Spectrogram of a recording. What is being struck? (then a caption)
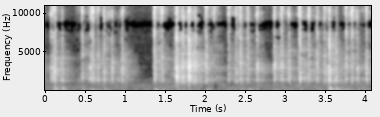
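Mechanical keyboard with plastic keycaps. Both hands type continuously on a Keycool K84 75% mechanical keyboard with plastic keycaps. The result is a quick, steady stream of sharp, bright clacks over a soft low thud, with a brief lull about a second in before the typing picks back up.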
